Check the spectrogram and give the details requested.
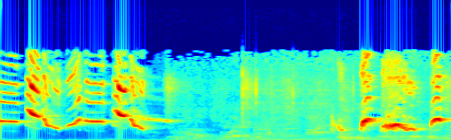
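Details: Chinese Hwamei song: two bright, falling whistled phrases, a quiet murmuring gap, then more loud slurred whistles returning at the end.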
